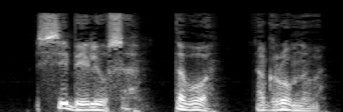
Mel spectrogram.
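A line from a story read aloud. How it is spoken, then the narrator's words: Embarrassed mumble, lips barely moving. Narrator (Russian): смущенно пробормотал он, почти не разжимая губ, словно напрасно оговаривал кого-то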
